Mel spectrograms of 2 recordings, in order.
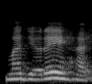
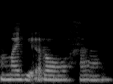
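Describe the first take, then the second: First: The vowel after r is fronted toward e. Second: The vowel after r is a plain open a. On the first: "Majreha imalah" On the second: "Bil fathah majroha"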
